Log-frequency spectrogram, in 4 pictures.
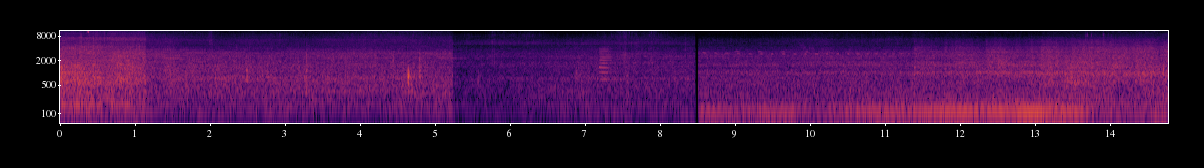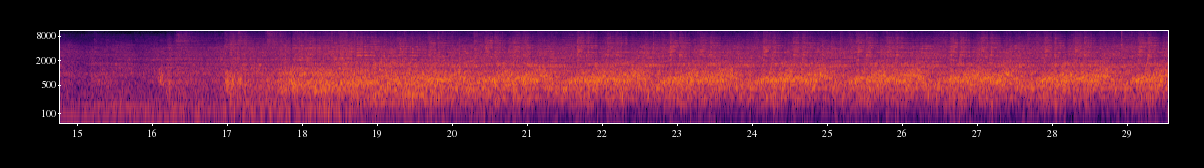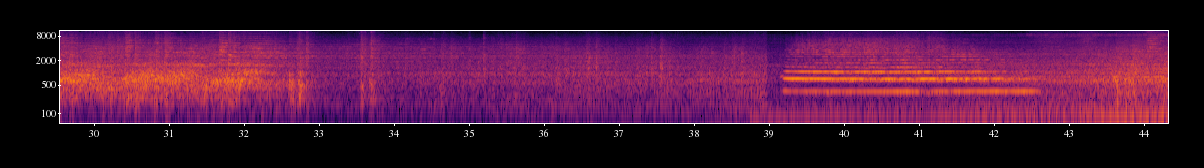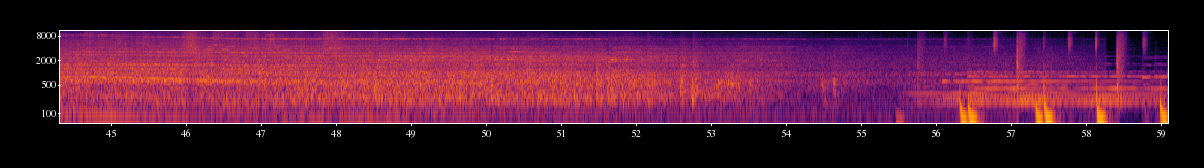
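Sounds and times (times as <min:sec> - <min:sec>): train rumbling by: 0:00.0 - 0:58.4
train horn blast: 0:07.1 - 0:07.6, 0:39.1 - 0:42.8
train wheels clattering over rail joints: 0:14.7 - 0:38.9.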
